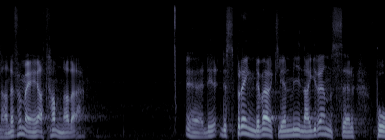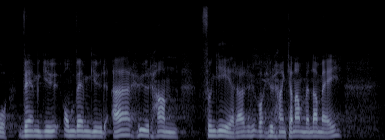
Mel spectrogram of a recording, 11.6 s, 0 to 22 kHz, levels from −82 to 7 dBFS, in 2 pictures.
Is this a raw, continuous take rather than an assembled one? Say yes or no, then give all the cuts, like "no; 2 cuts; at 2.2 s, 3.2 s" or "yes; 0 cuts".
yes; 0 cuts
